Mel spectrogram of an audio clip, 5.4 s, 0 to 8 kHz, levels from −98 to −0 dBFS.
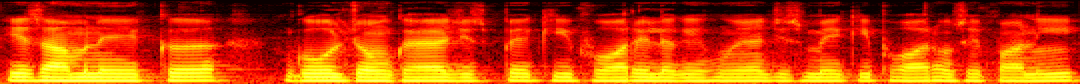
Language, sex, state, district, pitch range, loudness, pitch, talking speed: Hindi, male, Chandigarh, Chandigarh, 120-125 Hz, -17 LUFS, 125 Hz, 200 wpm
